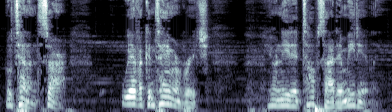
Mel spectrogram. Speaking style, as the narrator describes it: one of the more frazzled soldiers shouted through his mask

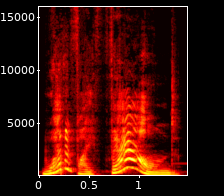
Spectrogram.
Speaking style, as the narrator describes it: Lewis exclaimed

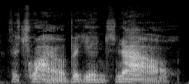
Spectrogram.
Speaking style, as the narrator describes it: snarls

